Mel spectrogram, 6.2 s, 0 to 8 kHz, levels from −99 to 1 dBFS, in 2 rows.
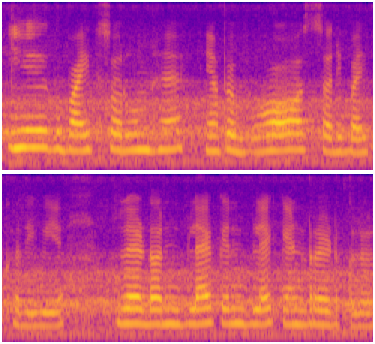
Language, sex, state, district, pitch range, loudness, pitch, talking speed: Hindi, female, Odisha, Sambalpur, 220-255 Hz, -17 LUFS, 230 Hz, 215 wpm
